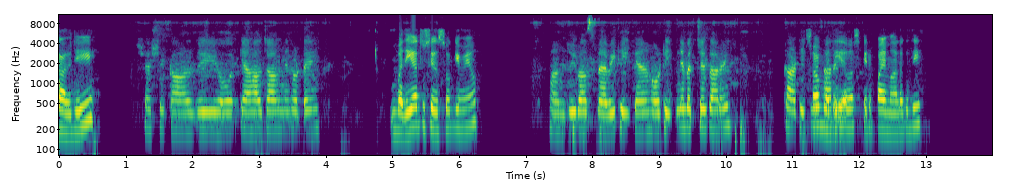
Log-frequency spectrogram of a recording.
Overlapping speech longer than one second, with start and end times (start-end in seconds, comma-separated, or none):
none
